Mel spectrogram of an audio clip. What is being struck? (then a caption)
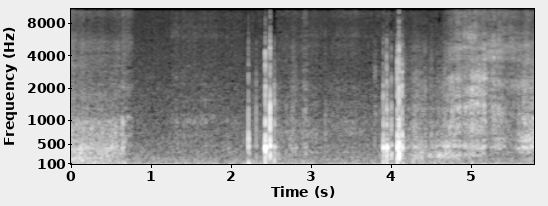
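Corrugated cardboard box. Fingertips and nails tap and scratch the top and far side of a closed, hollow, empty brown corrugated cardboard box resting on carpet. Soft scratching rustle at the start and end surrounds two brief clusters of dull, hollow taps with a low thud and almost no ring.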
